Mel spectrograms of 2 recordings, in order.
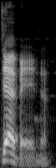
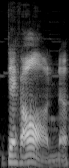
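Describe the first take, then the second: First: It is pronounced like a man's first name. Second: It is pronounced like the company's name. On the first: It refers to a man. The speaker calls it wrong. "not Devon. Make it sound like it's a dude's name" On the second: It refers to the corporation. The speaker calls it right. "Devon, the corporation"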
